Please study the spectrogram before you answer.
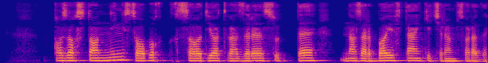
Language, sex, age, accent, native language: Uzbek, male, 19-29, Toshkent viloyati, Uzbek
